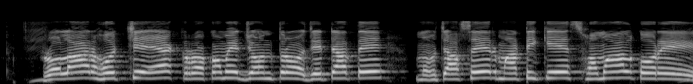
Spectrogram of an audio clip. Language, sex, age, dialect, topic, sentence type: Bengali, male, 18-24, Jharkhandi, agriculture, statement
